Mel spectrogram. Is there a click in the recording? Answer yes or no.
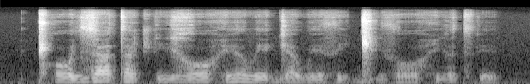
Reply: yes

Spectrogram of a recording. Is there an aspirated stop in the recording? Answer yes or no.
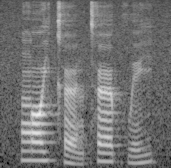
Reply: yes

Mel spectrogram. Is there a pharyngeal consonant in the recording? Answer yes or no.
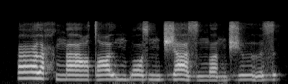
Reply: yes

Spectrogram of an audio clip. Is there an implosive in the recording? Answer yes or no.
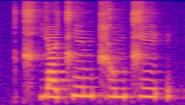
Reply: no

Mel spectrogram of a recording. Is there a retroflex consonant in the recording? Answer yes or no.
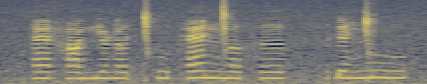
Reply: yes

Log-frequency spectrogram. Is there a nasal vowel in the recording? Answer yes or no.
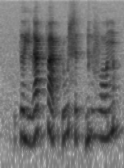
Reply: no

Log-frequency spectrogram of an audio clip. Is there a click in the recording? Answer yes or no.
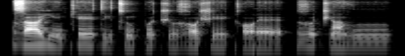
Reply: no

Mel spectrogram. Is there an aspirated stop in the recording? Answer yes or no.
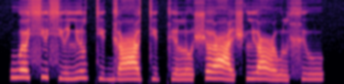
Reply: no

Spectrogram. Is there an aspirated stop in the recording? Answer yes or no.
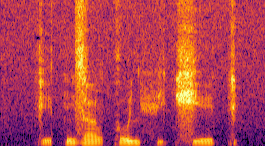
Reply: no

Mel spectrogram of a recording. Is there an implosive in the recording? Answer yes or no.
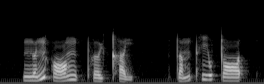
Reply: no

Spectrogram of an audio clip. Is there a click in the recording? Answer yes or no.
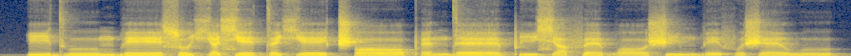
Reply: no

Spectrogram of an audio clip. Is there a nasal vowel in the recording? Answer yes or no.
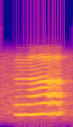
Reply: no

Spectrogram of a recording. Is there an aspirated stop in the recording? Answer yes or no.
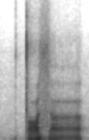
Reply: no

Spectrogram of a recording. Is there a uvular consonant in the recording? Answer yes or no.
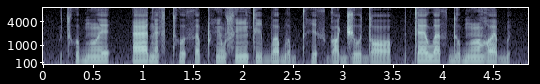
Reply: yes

